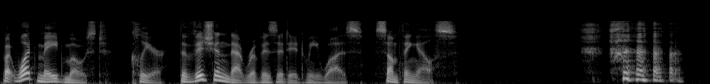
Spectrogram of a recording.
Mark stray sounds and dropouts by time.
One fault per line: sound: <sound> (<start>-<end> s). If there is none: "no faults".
sound: laugh (5.8-6.9 s)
